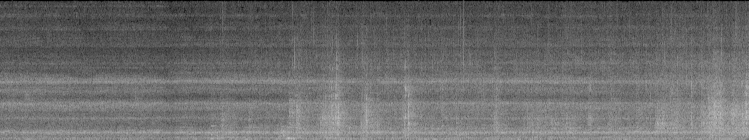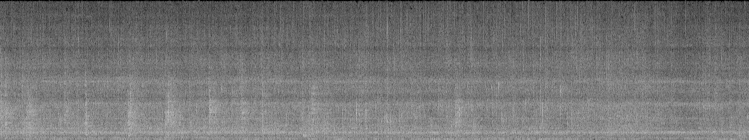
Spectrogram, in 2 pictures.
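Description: Automatic cistern flushing a row of ceramic Armitage Shanks Sanura urinals. Water rushes down the flush pipes into the bowls and drains away, with irregular splashing that builds a few seconds in.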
